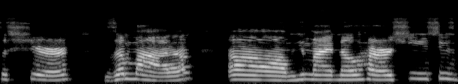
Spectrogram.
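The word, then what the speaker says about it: Sasheer Zamata: And Sashir, I think her name is pronounced Sashir Zamata.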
